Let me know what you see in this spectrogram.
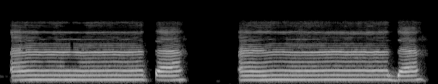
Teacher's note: huruf ta, da itu kan di depan, jadi dia tipis banget, cuma di depan mulut aja.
